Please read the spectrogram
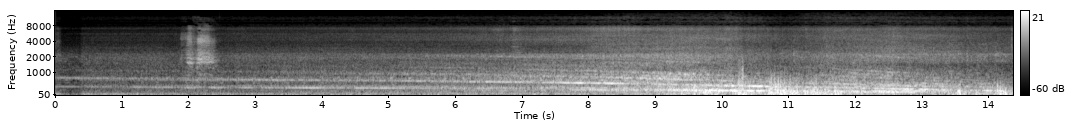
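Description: ÖBB class 4020 electric multiple unit pulling into a station: its whine falls steadily in pitch as the train slows. The sound grows louder as the train approaches, and wheel and rail rumble is loudest as the cars draw alongside, from about ten seconds in.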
